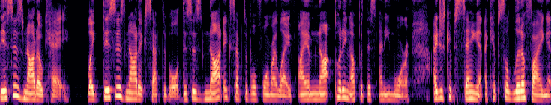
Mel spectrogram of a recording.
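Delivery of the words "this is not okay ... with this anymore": usual speaking voice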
